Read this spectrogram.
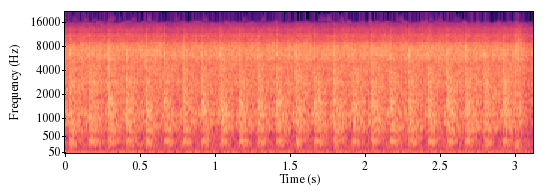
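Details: Renault Clio 182 after new timing belt and dephaser, fuel checked with no leaks: steady rhythmic cranking about four beats a second with no firing, only the starter turning the engine over; cranks but won't start.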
